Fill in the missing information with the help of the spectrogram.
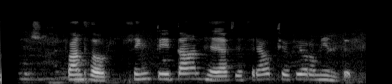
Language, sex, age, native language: Icelandic, female, 14, Icelandic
